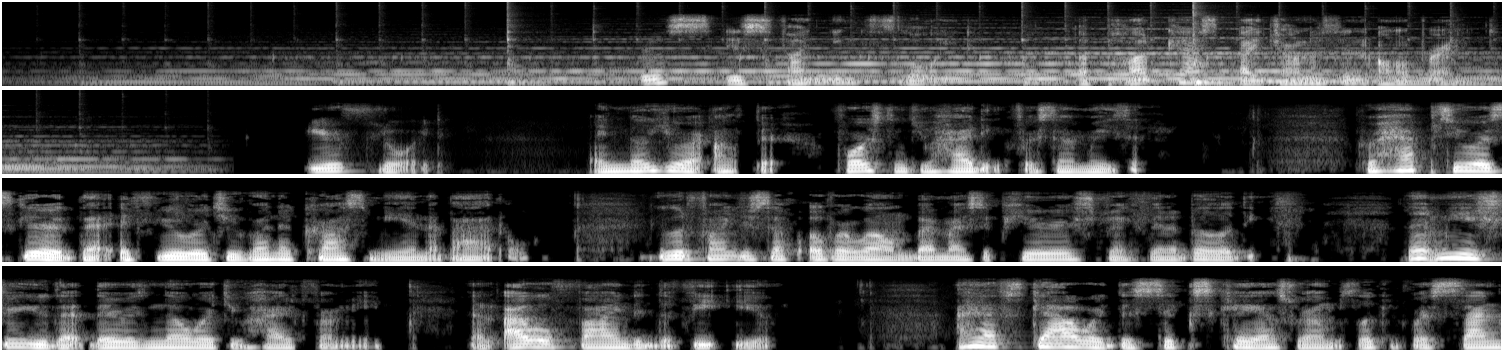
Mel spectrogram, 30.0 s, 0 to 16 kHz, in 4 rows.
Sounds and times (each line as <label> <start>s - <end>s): podcast 1.6s - 7.7s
